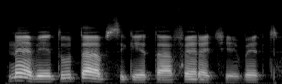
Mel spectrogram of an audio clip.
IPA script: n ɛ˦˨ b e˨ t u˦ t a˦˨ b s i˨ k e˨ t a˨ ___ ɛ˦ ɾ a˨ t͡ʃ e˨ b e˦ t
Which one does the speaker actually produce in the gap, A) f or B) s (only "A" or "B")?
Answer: A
